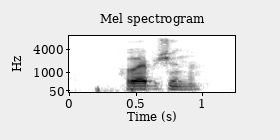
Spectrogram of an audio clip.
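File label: "лэбзьыны" Komi, male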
